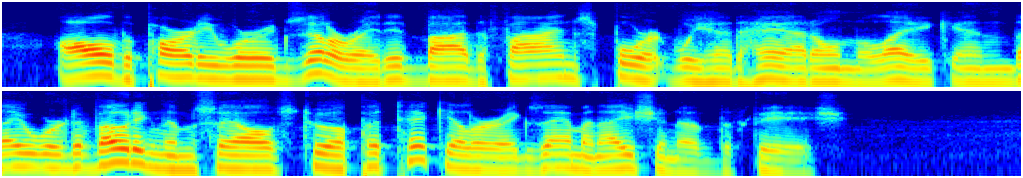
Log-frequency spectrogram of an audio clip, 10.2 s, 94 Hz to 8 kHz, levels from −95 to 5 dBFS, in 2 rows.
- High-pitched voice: No, medium, 140 Hz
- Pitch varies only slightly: No, average, 3.0 semitones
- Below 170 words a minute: Yes, average, 160 wpm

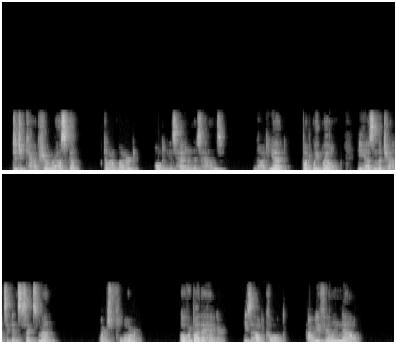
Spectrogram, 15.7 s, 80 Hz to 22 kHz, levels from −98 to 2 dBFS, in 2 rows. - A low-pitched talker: Yes, low, 120 Hz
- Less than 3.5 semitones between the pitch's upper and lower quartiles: Yes, average, 2.9 semitones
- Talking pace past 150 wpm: No, average, 145 wpm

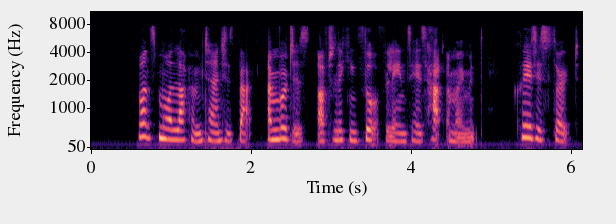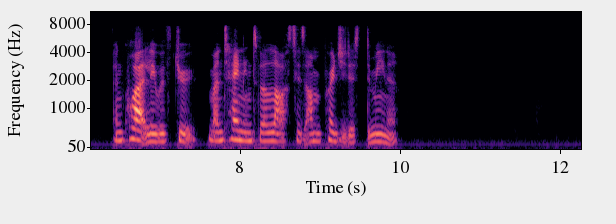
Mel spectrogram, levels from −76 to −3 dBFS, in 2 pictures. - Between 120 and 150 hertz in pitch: No, high, 210 Hz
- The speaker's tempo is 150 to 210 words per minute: No, average, 140 wpm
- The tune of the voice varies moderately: Yes, average, 3.6 semitones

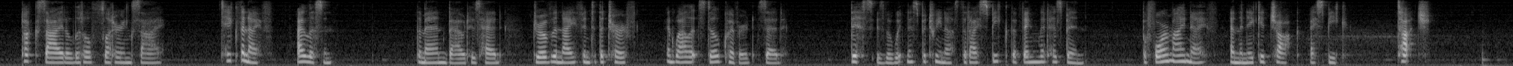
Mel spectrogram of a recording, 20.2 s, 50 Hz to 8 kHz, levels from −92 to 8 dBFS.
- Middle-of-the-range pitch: No, high, 225 Hz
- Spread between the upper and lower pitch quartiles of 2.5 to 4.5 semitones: Yes, average, 3.1 semitones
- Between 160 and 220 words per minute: No, average, 150 wpm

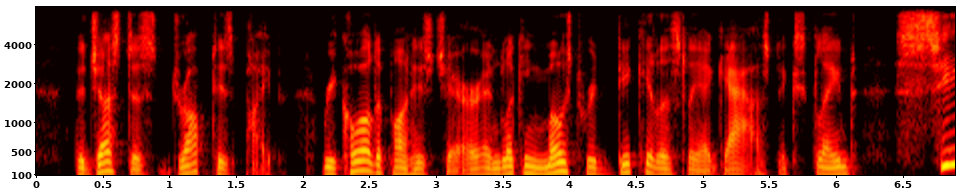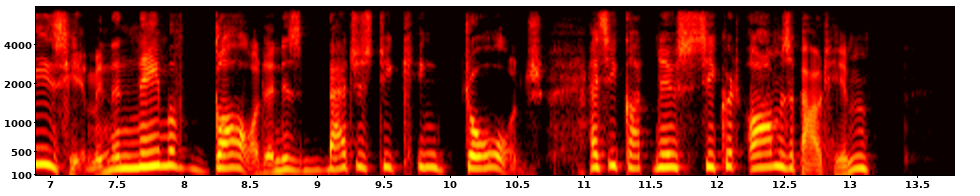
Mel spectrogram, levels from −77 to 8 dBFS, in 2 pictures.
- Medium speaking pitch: Yes, medium, 180 Hz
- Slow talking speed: No, average, 150 wpm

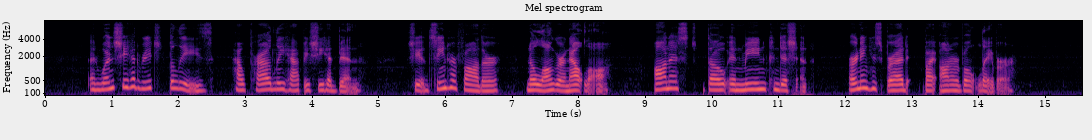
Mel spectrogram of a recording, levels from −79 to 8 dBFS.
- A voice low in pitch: No, high, 190 Hz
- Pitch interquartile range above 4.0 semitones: No, average, 3.3 semitones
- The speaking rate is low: Yes, slow, 125 wpm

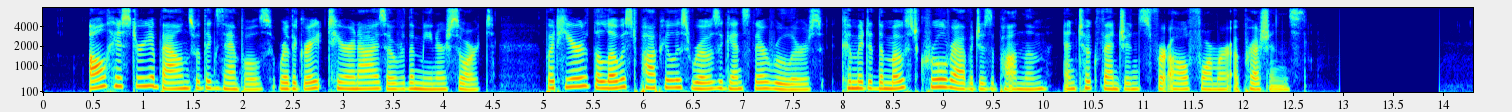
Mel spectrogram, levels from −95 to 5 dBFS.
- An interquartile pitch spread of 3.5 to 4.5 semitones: No, average, 2.8 semitones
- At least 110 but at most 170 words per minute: Yes, average, 150 wpm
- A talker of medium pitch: No, high, 210 Hz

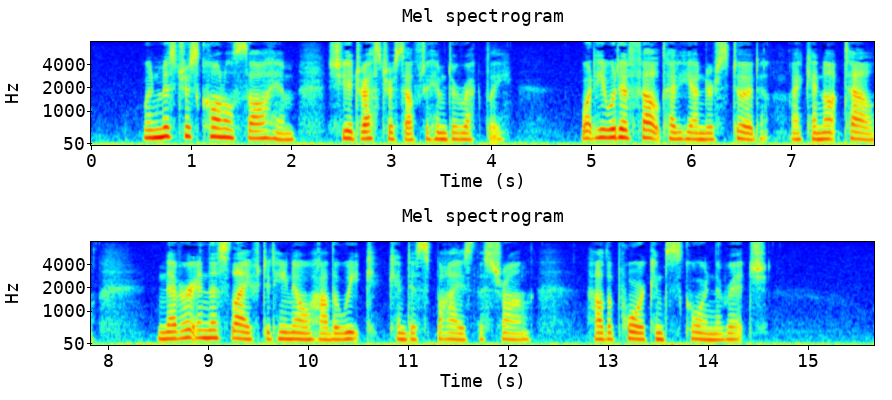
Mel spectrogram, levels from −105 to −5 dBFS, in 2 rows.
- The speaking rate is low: No, average, 165 wpm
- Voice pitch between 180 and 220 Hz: Yes, medium, 185 Hz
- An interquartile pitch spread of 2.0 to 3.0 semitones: Yes, average, 2.7 semitones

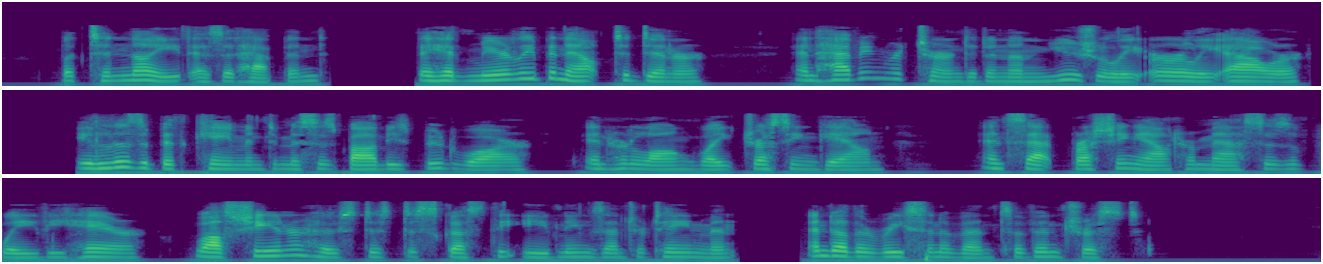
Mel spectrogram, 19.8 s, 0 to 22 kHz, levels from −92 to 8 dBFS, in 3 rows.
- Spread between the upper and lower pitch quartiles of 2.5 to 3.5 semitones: Yes, average, 2.8 semitones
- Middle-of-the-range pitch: Yes, medium, 175 Hz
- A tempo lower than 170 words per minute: No, average, 175 wpm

